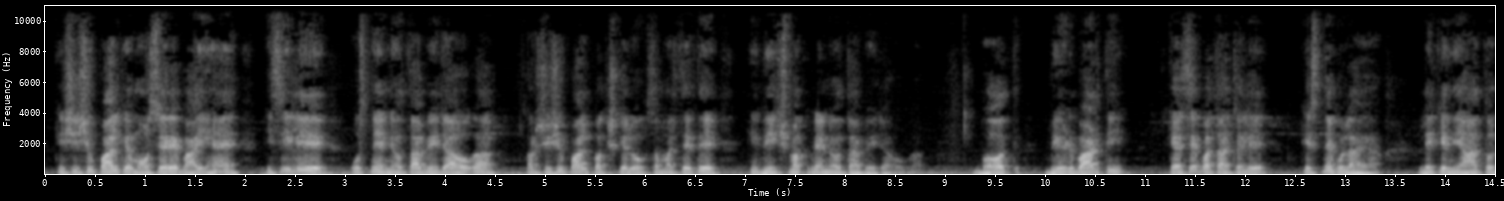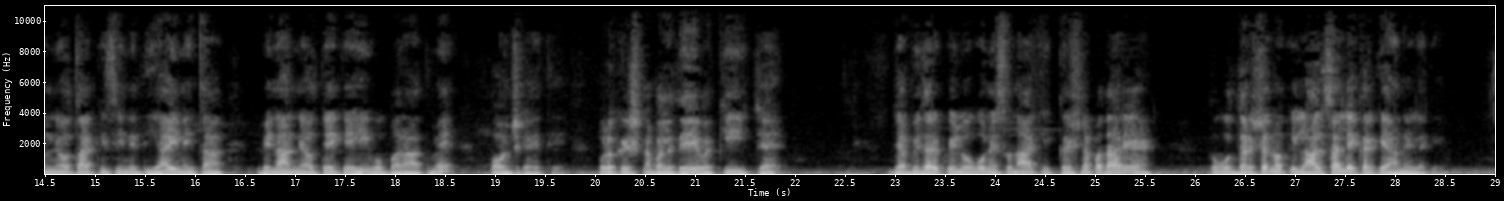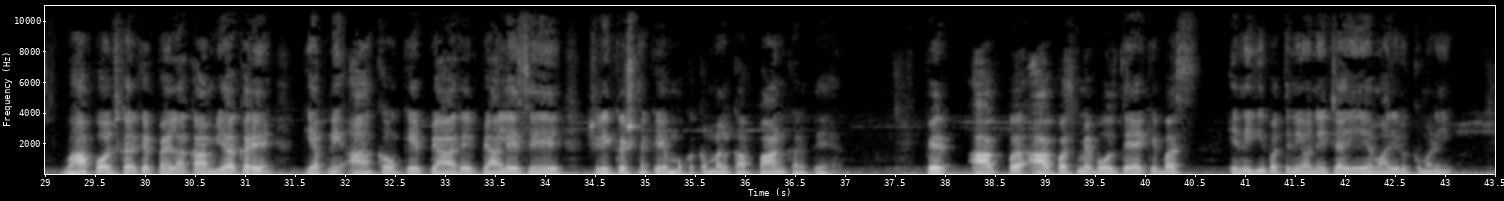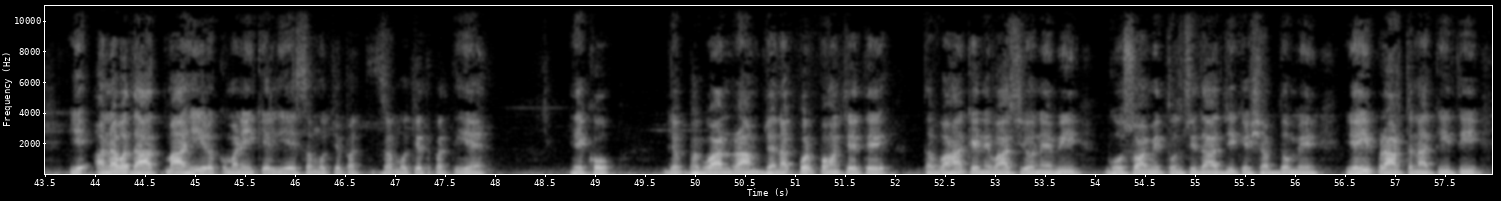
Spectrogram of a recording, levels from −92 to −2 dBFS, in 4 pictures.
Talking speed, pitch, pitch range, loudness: 160 wpm, 125 Hz, 115-135 Hz, -30 LUFS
